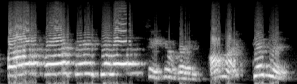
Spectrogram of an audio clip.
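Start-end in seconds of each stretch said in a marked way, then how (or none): 0.1-1.4 high, energized count; rallying countdown. Real, not acted. Trainer pushing class through the last seconds, excited countdown. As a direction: count them down to the finish, pitched up high.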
